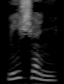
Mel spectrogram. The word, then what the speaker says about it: Líšeň: Líšeň.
